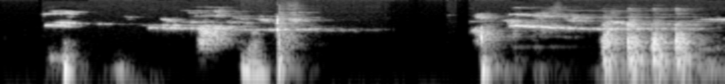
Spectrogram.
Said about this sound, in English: I've just got to go. Somebody keeps knocking.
